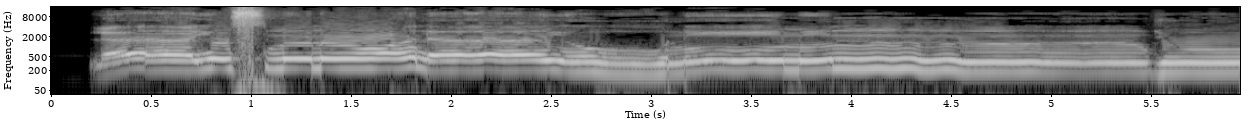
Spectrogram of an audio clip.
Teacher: Last میں stop کریں گے, عین ساکن ہو جائے گا تو عین کا ساؤنڈ آنا چاہیے. عین کو اپنے صحیح مخرج سے ادا کریں گے.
